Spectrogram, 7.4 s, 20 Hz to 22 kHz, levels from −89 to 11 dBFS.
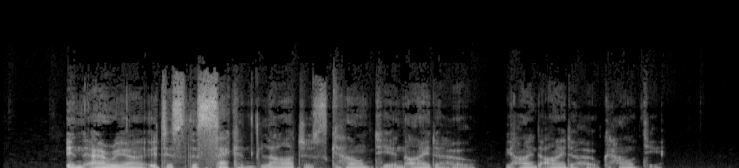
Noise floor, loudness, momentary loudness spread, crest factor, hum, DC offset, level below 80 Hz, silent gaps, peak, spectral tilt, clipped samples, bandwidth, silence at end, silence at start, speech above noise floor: -73 dBFS; -23 LUFS; 18 LU; 20 dB; none; under 0.1%; -48 dBFS; none; -4 dBFS; -4 dB/octave; under 0.1%; 13.5 kHz; 0.8 s; 0.65 s; 49 dB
